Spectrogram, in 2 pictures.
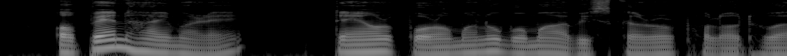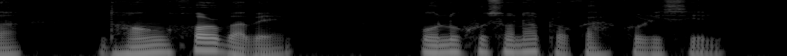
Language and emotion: Assamese, sad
